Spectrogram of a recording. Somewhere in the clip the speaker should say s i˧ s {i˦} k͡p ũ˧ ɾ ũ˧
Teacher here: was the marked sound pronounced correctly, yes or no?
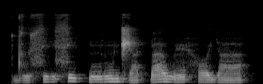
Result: yes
